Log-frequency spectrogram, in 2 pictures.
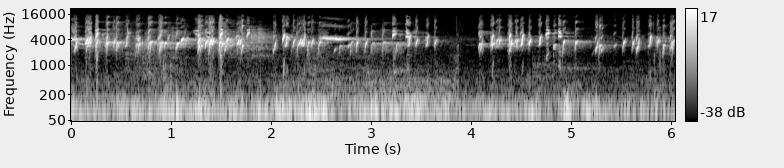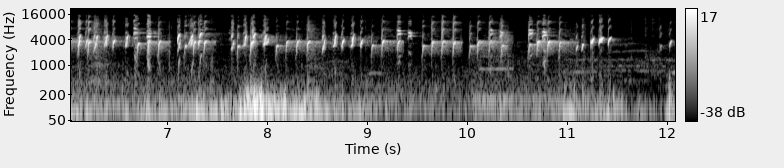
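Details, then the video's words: European goldfinch giving batbata, its continuous pause-free song: lively high twittering in bursts, with sharp ticking chirps and short tinkling phrases that tumble quickly after one another. "بتبته حسون لا صمت"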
